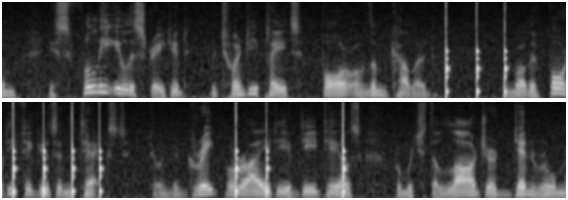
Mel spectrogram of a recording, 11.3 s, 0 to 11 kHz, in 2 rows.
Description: Tap code, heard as taps on a table, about 4 knocks a second, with speech in English. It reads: OF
